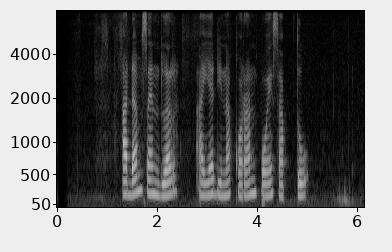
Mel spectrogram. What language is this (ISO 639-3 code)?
sun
